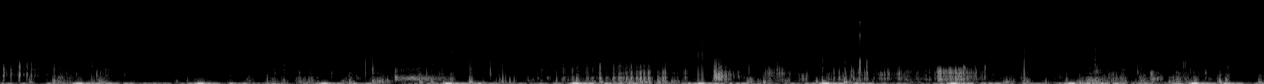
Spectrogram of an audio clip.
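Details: Hunger stomach growling recorded for ASMR: continuous low gurgling and rumbling with bubbling pops in irregular waves from gas and fluid moving through the gut (borborygmi).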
